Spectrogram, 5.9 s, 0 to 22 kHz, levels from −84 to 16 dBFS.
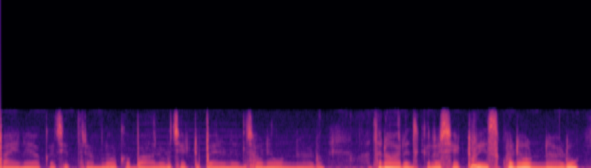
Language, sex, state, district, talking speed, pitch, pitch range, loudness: Telugu, female, Telangana, Mahabubabad, 150 wpm, 220 Hz, 215-225 Hz, -18 LUFS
